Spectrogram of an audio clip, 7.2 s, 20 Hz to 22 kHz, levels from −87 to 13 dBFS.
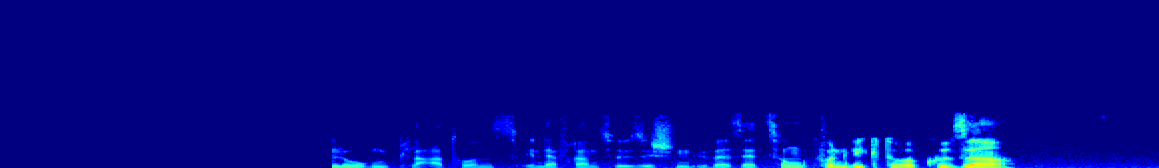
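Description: The clip opens in an audio dropout to silence already under way, lasting until 2.07 s: silent with no room tone beneath it, which sets it apart from a quiet pause. The likely cause is input lost upstream while the recorder kept writing empty samples.

From 2.96 to 4.32 s comes automatic gain rising. After the input level fell by about 19 dB, the gain control lifted its gain by about 5 dB over more than a second. Unlike the talker's own movements near 2 s and 4.5 s, the room noise swells along with the voice.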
